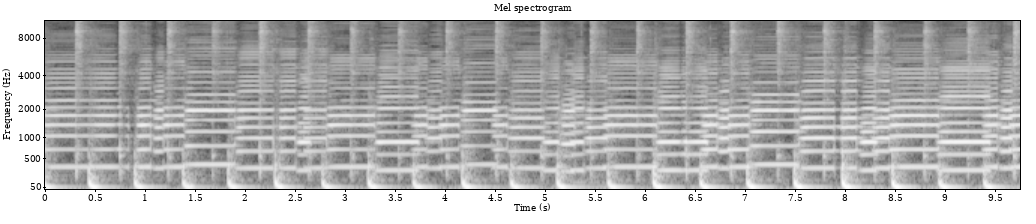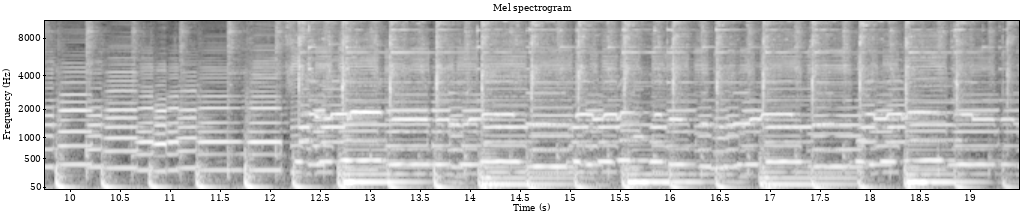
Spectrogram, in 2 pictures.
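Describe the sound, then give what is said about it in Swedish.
Music for a children's fairy tale based on an absurdist 1969 children's book: a tinkling, bell-like melody over a steady bouncing pulse, turning fuller and heavier with a deeper beat partway through, purely instrumental. “Musik från en saga som är illustrerad av Barbro Lindgren. En absurdistisk barnbok från 1969.”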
